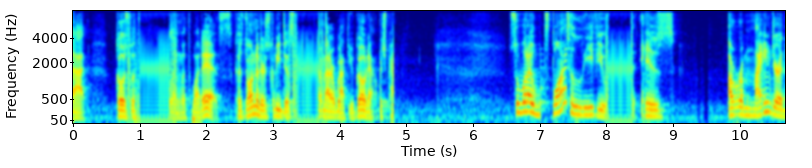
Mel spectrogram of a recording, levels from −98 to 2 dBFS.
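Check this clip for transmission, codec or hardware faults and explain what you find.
Several transmission and hardware faults appear, heard over a band that stops at 8 kHz, which fits a G.722 call path.

Intermittent contact, 0.80 to 1.57 s, 3.23 to 3.80 s and 7.97 to 8.38 s: the sound drops out with crackle at both edges for about 0.45, 0.32 and 0.34 s. A loose connection is briefly opening the line.

Chunks out of order, 2.6 to 3.0 s, 4.0 to 4.8 s and 7.0 to 7.4 s: short jumbled passages. Blocks of 200 ms play late, one block late in the first and last, three in the middle.

Short concealed packet loss, 8.54 to 8.60 s, 8.60 to 8.67 s and 9.36 to 9.42 s: brief smears or wobbles. About 30 ms went missing each time and was patched by extending the preceding sound.

Burst of packet loss, 9.45 to 9.54 s: the last sound is held and fades, then the audio resumes further on. About 60 ms was lost and bridged by continuing the last sound.

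Repeated packet loss (robotic sound), 9.90 to 10.46 s: a choppy stretch with pieces missing. Four gaps, the longest 34 ms, were each patched, so about a fifth of this span is filled-in sound.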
